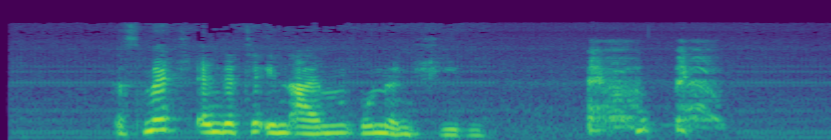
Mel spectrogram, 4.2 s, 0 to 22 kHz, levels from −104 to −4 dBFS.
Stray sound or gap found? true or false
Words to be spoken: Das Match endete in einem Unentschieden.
true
